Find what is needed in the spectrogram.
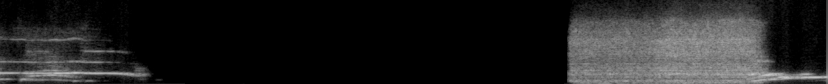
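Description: Sound from a screen-shared online video playing through the meeting audio. A short high, drawn-out voice-like sound is followed by about two seconds of dead silence. About three seconds in comes a second-long burst of loud noise that ends in a rising cry.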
